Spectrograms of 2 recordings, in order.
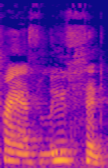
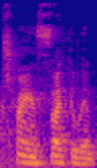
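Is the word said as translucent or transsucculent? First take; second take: translucent; transsucculent. First: The word is said as trans-lu-cent. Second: The word is said as trans-suc-cu-lent. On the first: The speaker calls it right. "It's translucent powder" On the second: The speaker calls it wrong. "I've been saying it wrong"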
